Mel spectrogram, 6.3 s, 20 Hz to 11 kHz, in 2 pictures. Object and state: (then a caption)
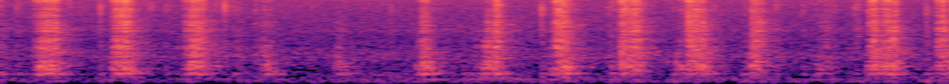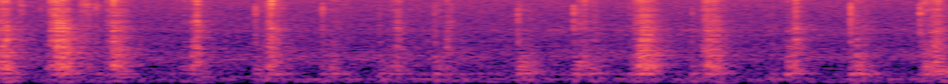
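Copper foil scratch art board being scratched. A red-handled, metal-tipped stylus scratches a flat, black-coated copper foil scratch art board. About 22 quiet, quick, rhythmic scraping strokes are heard, each a short dry rasp with a faint steady tone near 336 Hz and a bright scratchy edge that dies away almost instantly.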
